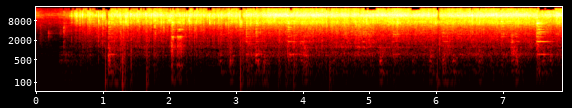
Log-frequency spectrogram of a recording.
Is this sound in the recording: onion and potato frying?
yes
